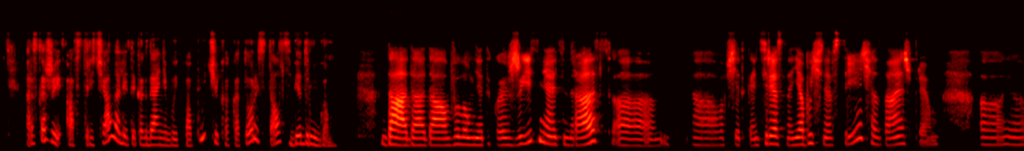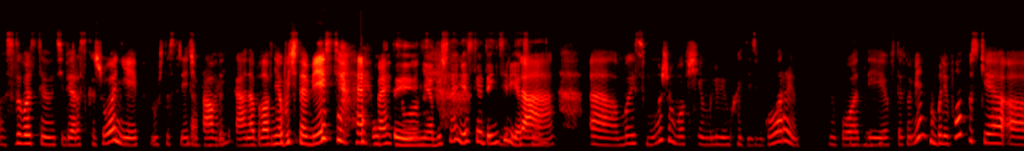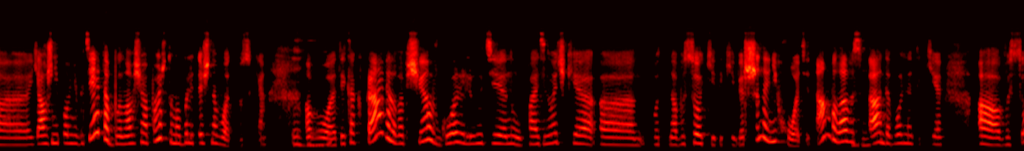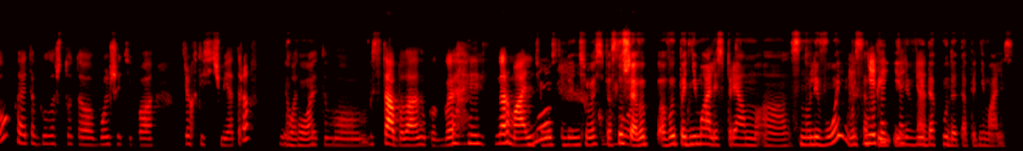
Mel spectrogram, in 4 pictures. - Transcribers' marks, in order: other background noise; tapping; surprised: "Ух ты"; laughing while speaking: "в необычном месте"; chuckle; chuckle
- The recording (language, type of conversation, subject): Russian, podcast, Встречал ли ты когда-нибудь попутчика, который со временем стал твоим другом?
